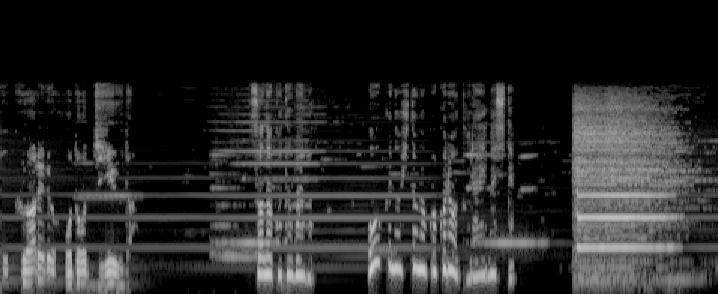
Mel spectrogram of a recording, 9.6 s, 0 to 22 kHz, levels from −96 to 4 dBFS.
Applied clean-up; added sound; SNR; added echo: classical method spectral subtraction.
